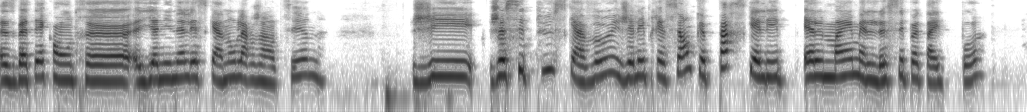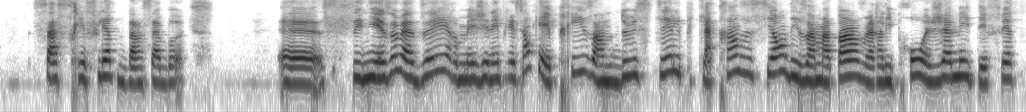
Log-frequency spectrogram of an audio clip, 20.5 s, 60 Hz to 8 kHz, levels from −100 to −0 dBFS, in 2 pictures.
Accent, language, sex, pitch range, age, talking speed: Canadian, French, female, 230-300 Hz, 20-39, 180 wpm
